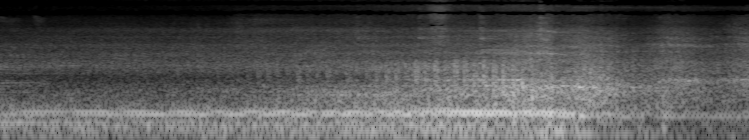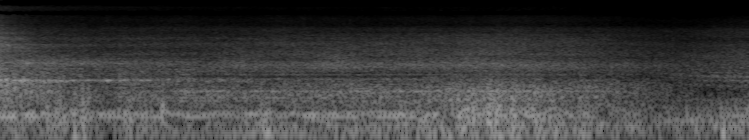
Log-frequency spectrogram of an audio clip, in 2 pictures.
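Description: Trinity Railway Express diesel push-pull commuter train passing at speed without stopping. The locomotive's steady engine hum builds to its loudest about seven to eight seconds in, with wheels clicking over rail joints as the cars go by. The sound then fades as the train moves away.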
